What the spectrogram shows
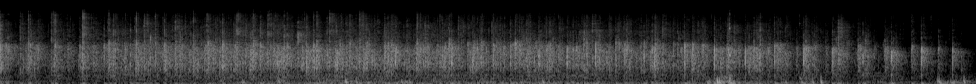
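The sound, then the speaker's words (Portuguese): An audience applauds steadily for about ten seconds as Professor Manuel Sobrinho Simões, president of IPATIMUP, is introduced as a speaker, a dense wash of many hands clapping at an even, fairly loud level, with no voices standing out. “Não vou perder muito mais tempo, mas sim eh, eh, passo para a apresentação dos nossos palestrantes, começando pelo presidente do IPATIMUP, o professor Manuel Sobrinho Simões, a quem Peço uma salva de palmas.”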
